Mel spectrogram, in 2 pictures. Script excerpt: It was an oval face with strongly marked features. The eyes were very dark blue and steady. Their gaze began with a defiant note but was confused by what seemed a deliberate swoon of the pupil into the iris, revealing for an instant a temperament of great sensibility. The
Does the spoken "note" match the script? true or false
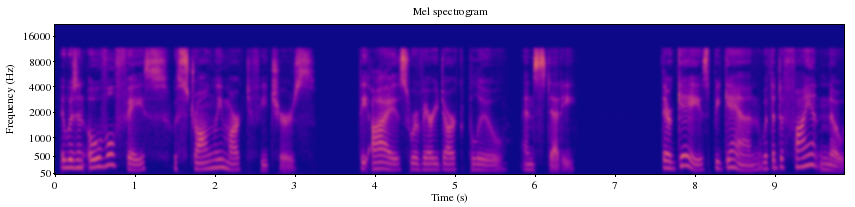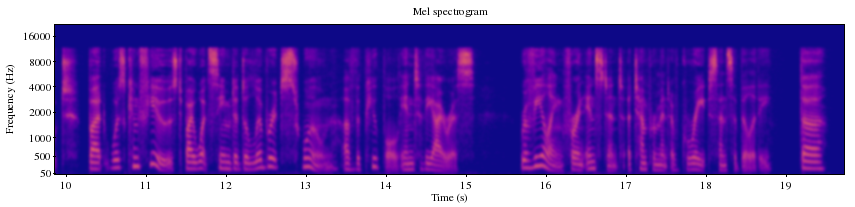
true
